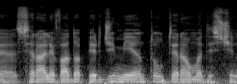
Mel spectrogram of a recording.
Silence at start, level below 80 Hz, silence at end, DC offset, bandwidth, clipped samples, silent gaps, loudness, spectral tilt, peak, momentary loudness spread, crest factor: 0 s; -40 dBFS; 0 s; under 0.1%; 16 kHz; under 0.1%; none; -20 LUFS; -5.5 dB/octave; -6 dBFS; 3 LU; 14 dB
